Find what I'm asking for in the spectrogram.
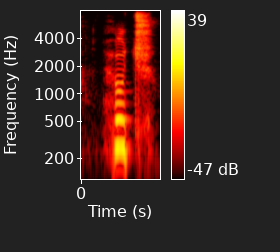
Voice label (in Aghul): "хIуч", aghul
